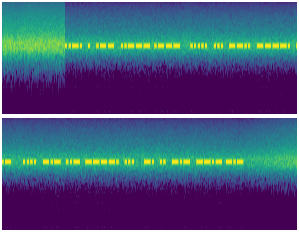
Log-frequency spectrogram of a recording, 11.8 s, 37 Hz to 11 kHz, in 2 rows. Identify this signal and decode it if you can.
Morse code, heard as a keyed tone, hand-sent with a paddle, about 33 wpm, 1180 Hz. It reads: FEW2J 5SZ9A HKU9S NIKQK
